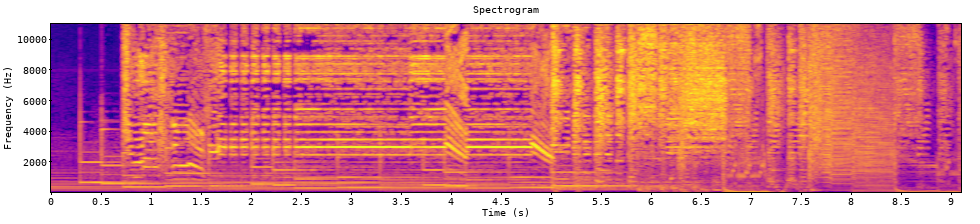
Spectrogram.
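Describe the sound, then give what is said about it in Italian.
A ringtone from a Finnish maker's Nokia mobile phone plays a bright melodic run of electronic tones, then gives way to a fuller, busier musical arrangement with heavier low beats. “Dopo anni di servizio, la suoneria della Nokia aveva bisogno di un aggiornamento.”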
